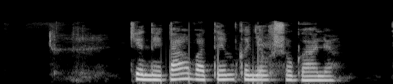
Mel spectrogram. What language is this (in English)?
Mari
